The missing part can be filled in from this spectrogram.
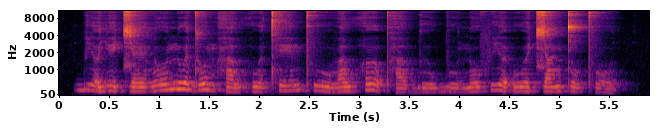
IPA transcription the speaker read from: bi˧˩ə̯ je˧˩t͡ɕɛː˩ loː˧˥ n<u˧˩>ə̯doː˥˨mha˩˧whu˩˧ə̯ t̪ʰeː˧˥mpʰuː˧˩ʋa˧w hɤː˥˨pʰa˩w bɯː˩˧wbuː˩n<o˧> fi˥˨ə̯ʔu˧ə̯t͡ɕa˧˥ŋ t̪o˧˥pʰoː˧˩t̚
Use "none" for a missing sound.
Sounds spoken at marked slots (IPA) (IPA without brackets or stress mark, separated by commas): u˥˨, o˧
